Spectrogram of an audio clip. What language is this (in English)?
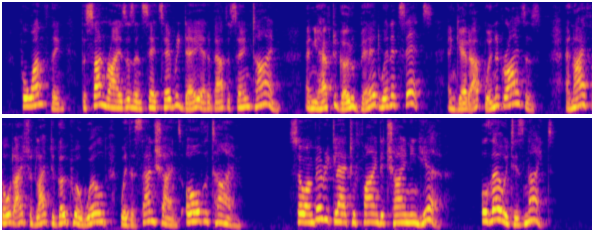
English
